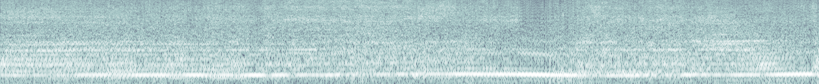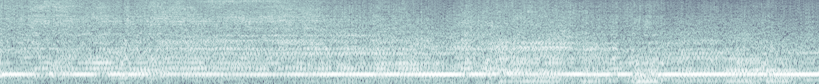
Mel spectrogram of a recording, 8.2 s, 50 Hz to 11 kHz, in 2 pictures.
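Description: LS1 V8 held at high revs during a burnout, very loud, with a brief dip in revs about three seconds in before climbing back and holding steady.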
